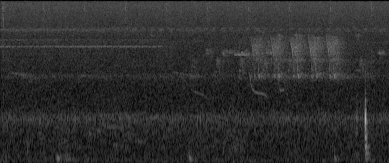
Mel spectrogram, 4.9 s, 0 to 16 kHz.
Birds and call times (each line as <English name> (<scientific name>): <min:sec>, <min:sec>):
African Emerald Cuckoo (Chrysococcyx cupreus): 0:03.0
